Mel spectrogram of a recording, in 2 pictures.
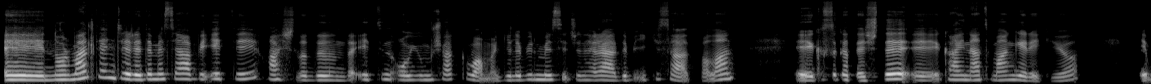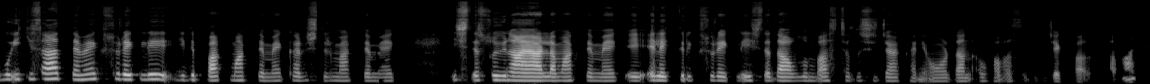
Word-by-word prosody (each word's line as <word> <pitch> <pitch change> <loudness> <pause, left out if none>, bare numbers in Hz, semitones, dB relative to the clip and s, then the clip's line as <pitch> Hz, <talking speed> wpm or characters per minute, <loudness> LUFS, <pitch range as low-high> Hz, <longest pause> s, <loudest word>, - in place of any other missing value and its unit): Eee, 205 -1 +8
normal 220 +6 +4
tencerede 270 -9 +3
mesela, 245 0 -1
bir 235 - -5
eti 255 +2 -4
haşladığında, 200 -4 -4
etin 225 +1 -8
o 210 -2 -4
yumuşak 215 +3 -8
kıvama 210 -5 -4
gelebilmesi 215 +3 -4
için, 205 -1 -12
herhâlde 200 -1 -2
1-2 225 +3 -18
saat 195 -7 -5
falan, 240 +7 -2 0.6
eee, 445 -5 +3
kısık 450 - -8
ateşte, 475 - +5
eee, 190 -1 -4
kaynatman 210 -1 -3
gerekiyor. 190 0 -5 0.6
Eee, 450 - -3
bu 230 - -2
2 240 +1 -6
saat 255 +1 +4
demek, 230 +3 -1
sürekli 230 -2 +1
gidip 210 +1 -9
bakmak 195 +1 -1
demek, 175 0 -8
karıştırmak 180 -1 -9
demek, 170 0 -10 0.5
işte - - -2
suyunu 200 -1 0
ayarlamak 180 0 +8
demek. 170 -1 -6
Eee, 180 - -5
elektrik 185 +1 -2
sürekli 185 -2 -5
işte 185 -1 -8
davlumbaz 175 +1 -2
çalışacak, 175 -2 -10
hani, 145 - -16
oradan 155 0 -9
o 160 0 -18
havası - - -17
gidecek - - -14
falan, - - -14 0.3
falan. - - -9
205 Hz, 135 wpm, -25 LUFS, 180-230 Hz, 0.6 s, Eee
